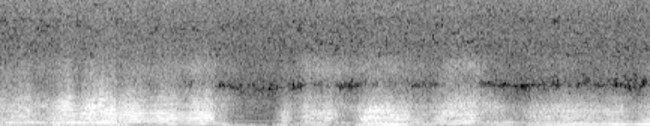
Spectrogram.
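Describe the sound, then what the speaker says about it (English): A works Ford Escort RS rally car is driven hard. Its engine howls and rises and falls in pitch through repeated gear changes, close and fairly loud, with no voices. "And this is the champion style in the works Ford Escort RS."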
